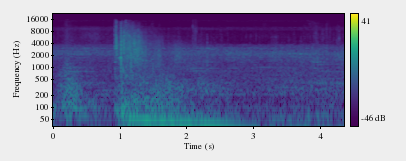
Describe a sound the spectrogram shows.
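A gas cloud bursts into flame with a deep roaring whoosh.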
